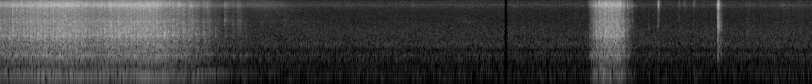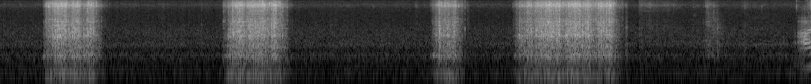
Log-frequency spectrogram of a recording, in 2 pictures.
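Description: A sewing machine runs in several short bursts while stitching one side seam of fabric about an inch in, after a louder opening stretch of machine noise; the bursts are separated by quiet pauses.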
